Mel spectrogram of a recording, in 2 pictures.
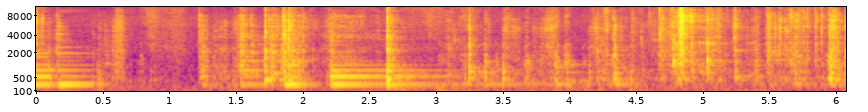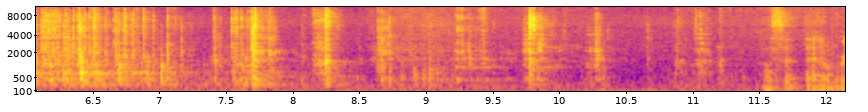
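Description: An acoustic guitar's A string is loosened by turning its tuning peg, giving short ticking clicks and a few plucked tones that fall in pitch, fairly quiet and close.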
